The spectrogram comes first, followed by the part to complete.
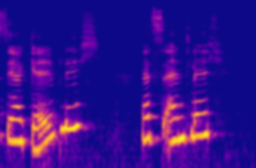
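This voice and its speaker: A woman with lively intonation. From Switzerland, Emmental (canton of Bern). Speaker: podcast host. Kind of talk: casual chat.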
